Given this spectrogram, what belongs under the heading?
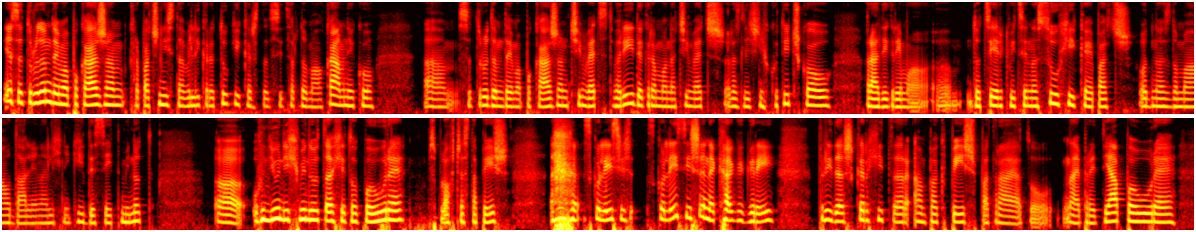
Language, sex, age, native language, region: Slovenian, female, 18-29, Slovenian, Gorenjska region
